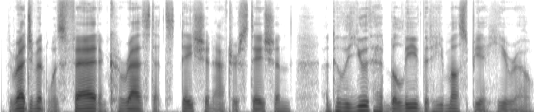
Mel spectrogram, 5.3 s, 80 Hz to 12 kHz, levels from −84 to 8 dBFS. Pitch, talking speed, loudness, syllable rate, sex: 90 Hz, 235 wpm, -22 LUFS, 6.8 syllables/s, male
